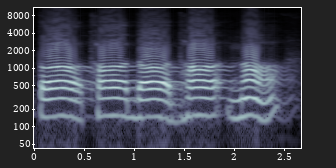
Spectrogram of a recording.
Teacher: जिन वर्णों का उच्चारण स्थान दांत होता है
